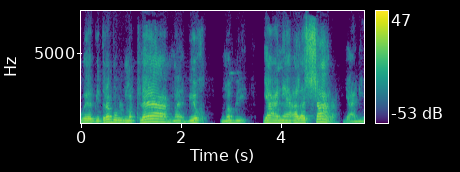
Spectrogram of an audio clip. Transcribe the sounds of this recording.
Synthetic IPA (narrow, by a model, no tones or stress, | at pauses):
bjd̪ɾˤɑbubɪlməqlaːʕmbjʊx | mæb | jaʕniʕalæʃːɑːɾˤɑjaʕni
